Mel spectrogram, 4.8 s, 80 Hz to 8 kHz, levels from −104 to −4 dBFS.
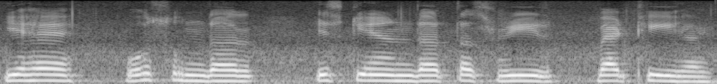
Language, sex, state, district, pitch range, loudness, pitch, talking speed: Hindi, female, Haryana, Rohtak, 190-205 Hz, -12 LUFS, 195 Hz, 100 wpm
